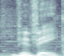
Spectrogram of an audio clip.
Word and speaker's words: Vivek: That's Jill told me to pronounce it. Cake. It's cake. – Vivek.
